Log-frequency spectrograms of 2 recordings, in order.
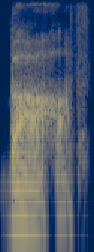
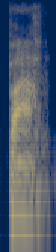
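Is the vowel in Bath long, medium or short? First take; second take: long; short. First: It has a long southern English vowel. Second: It has a short northern English vowel.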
